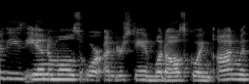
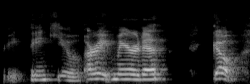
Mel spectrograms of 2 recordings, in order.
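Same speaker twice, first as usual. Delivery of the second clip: ordinary talk, nothing marked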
